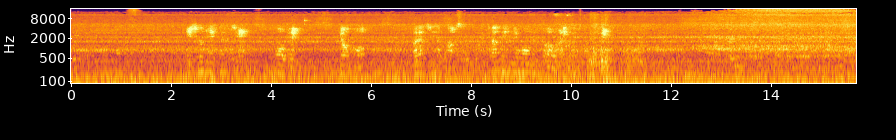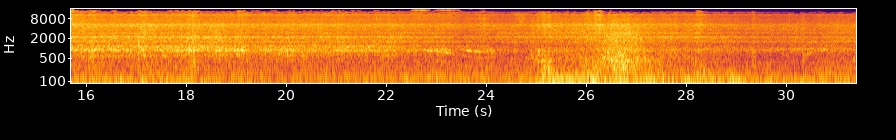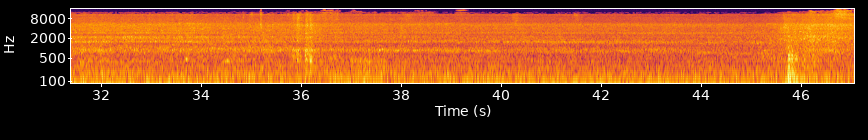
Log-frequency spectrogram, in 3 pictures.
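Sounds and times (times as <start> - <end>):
train running rumble from inside: 0.0 - 47.0.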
